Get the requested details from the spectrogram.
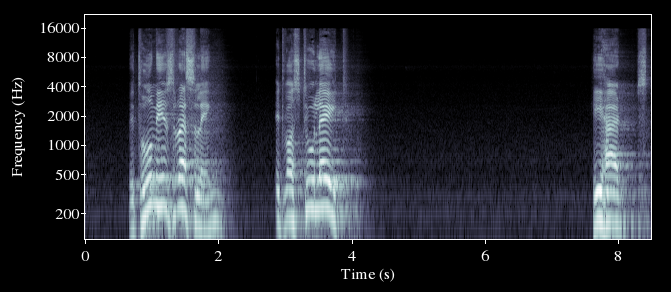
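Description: A middle-aged man speaks calmly and clearly into a close microphone, with pauses.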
